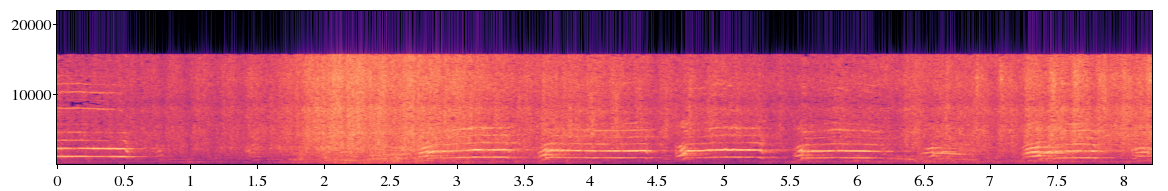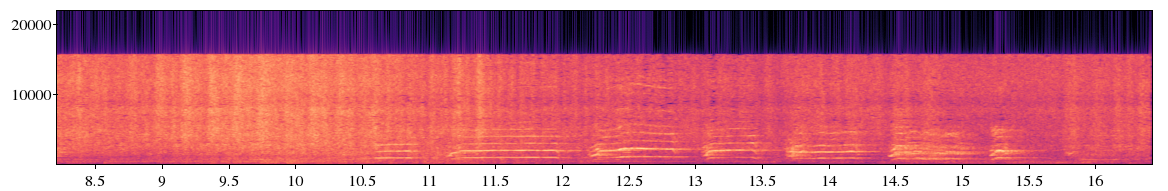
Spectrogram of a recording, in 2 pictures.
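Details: Raksha, a playful female husky, sings loudly while being bathed: a long run of wavering, yodel-like howled notes, each bending up and down, in bursts with short pauses, over a steady background hum and splashing noise.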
